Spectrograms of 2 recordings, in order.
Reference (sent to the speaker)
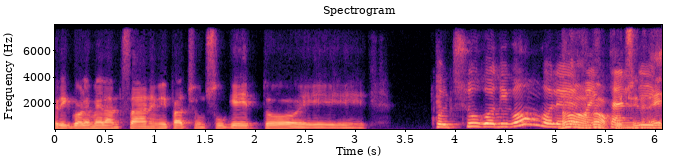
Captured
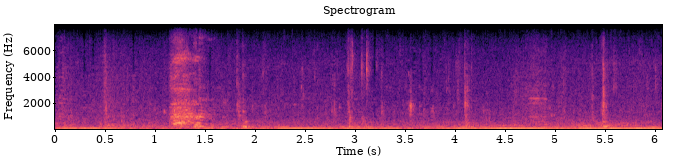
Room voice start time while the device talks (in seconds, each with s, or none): none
